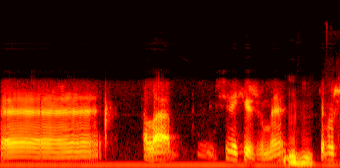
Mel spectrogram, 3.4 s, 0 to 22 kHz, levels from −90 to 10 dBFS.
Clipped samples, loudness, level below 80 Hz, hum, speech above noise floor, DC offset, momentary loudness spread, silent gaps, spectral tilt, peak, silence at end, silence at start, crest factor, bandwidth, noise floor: under 0.1%; -22 LUFS; -42 dBFS; none; 18 dB; under 0.1%; 11 LU; none; -8.5 dB/octave; -4 dBFS; 0 s; 0 s; 20 dB; 4.4 kHz; -42 dBFS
